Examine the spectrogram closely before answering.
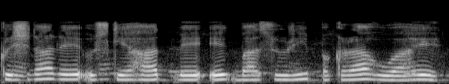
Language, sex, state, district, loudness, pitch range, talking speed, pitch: Hindi, female, Arunachal Pradesh, Papum Pare, -14 LUFS, 210-230 Hz, 135 wpm, 220 Hz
